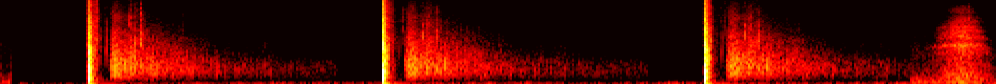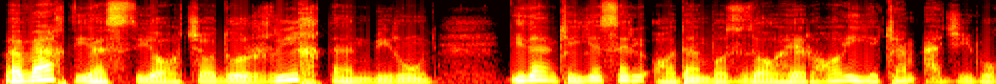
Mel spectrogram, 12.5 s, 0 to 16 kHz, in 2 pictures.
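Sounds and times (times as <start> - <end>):
rifle gunshots during an attack on a camp at night: 0.6 - 1.2, 2.4 - 3.0, 4.4 - 5.0
speech: 6.2 - 12.4.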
